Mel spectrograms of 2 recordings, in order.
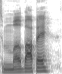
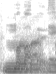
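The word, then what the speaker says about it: Mbappé: You have to pronounce it like Charles Barkley. It's Mbappe. Thank you. – Mbappe. Sorry. – Yeah, I've been saying it wrong my whole life.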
